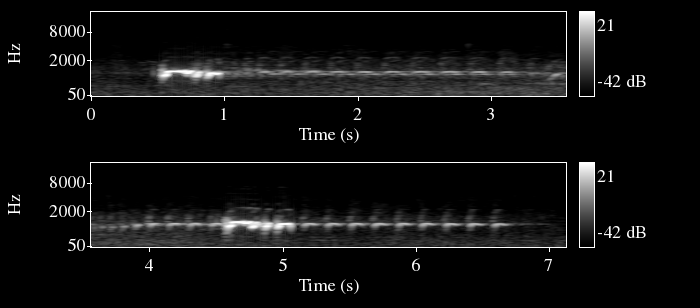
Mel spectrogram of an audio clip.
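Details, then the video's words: Singing local zebra dove: two loud bursts of quick bending coos several seconds apart, each followed by a long, fading run of rapid pulsed trill notes. "perkutut lokal gacor_ suara mempunyai ciri has"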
